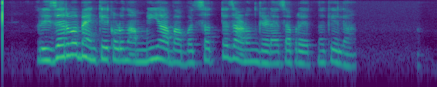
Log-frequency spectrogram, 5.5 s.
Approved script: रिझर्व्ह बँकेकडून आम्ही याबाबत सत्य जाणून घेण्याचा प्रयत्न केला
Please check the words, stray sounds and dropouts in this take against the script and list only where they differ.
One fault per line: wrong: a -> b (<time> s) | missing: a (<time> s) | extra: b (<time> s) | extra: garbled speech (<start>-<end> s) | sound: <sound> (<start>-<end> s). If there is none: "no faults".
no faults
